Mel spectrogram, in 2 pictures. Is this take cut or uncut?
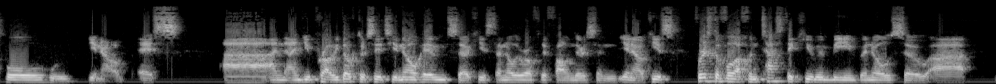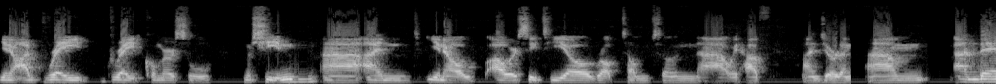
cut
